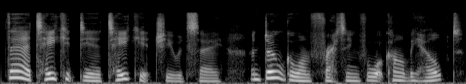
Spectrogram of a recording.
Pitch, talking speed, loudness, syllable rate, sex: 190 Hz, 245 wpm, -21 LUFS, 5.2 syllables/s, female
